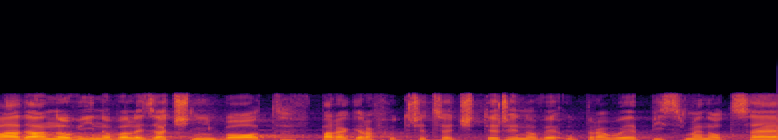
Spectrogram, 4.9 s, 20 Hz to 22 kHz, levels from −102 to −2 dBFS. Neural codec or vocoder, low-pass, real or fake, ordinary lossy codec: none; 7.2 kHz; real; MP3, 96 kbps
